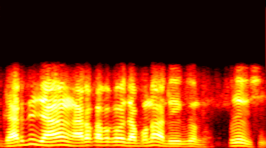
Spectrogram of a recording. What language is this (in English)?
Assamese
